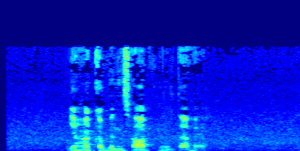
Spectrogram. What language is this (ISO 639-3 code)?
urd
